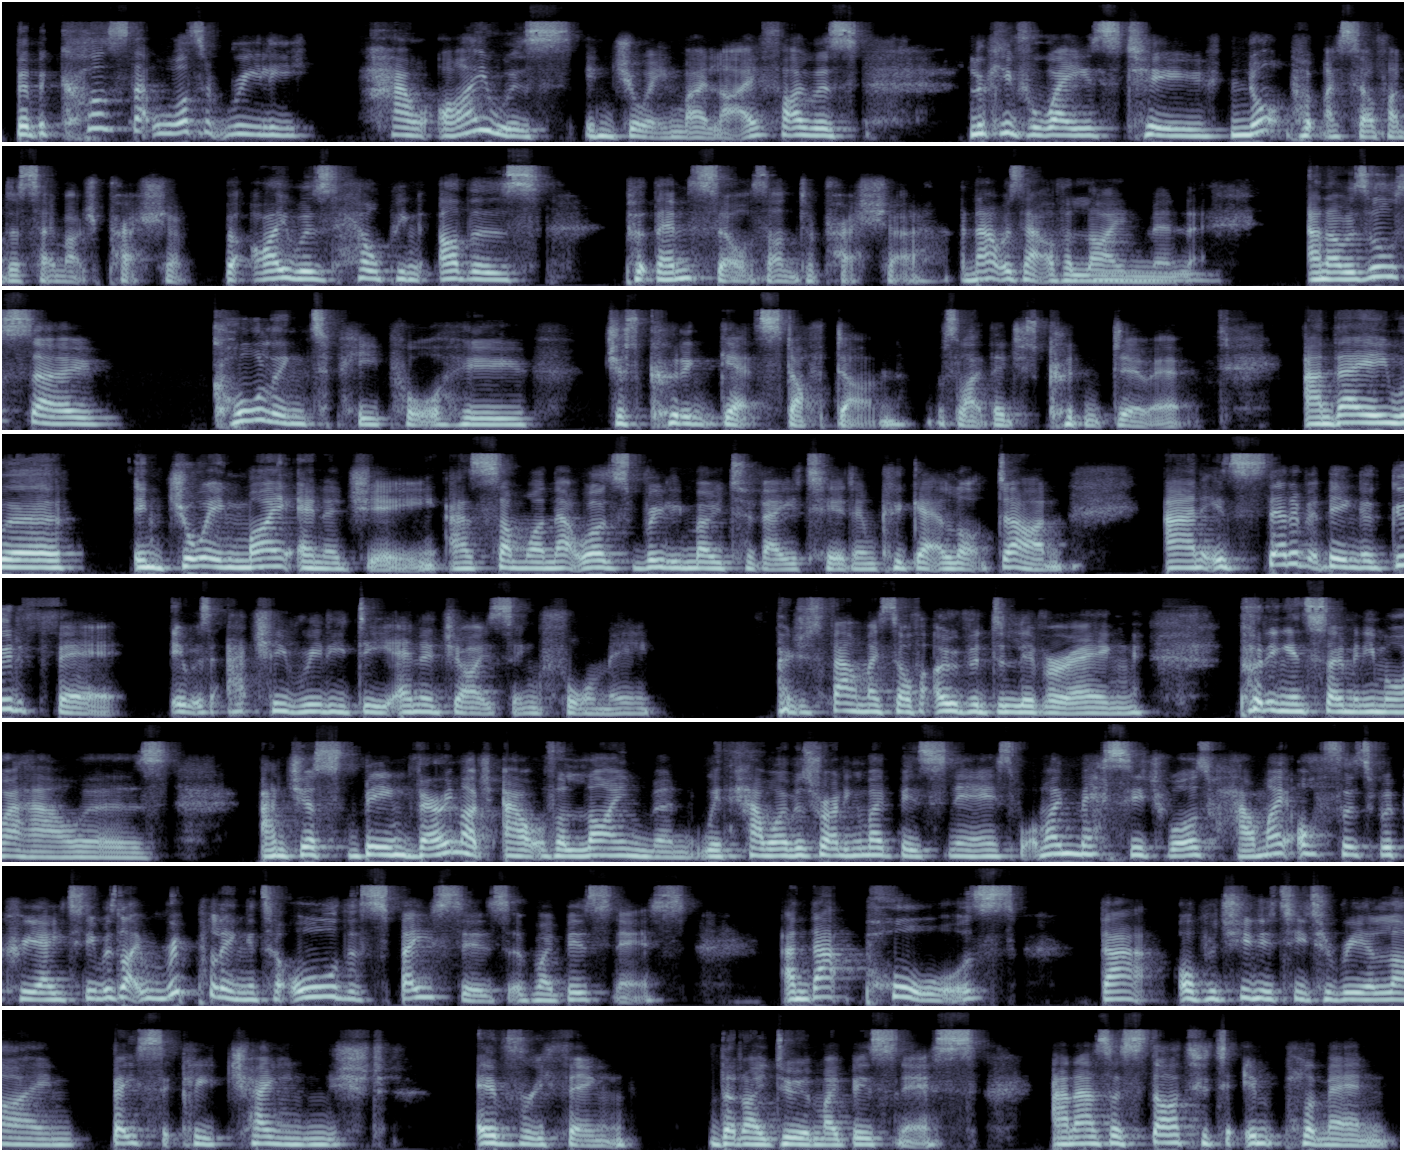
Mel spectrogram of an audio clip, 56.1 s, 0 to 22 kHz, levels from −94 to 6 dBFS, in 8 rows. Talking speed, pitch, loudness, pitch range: 175 wpm, 195 Hz, -20 LUFS, 170-215 Hz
